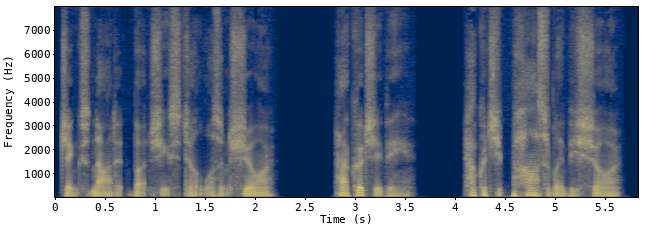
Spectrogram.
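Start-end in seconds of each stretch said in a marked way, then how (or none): none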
